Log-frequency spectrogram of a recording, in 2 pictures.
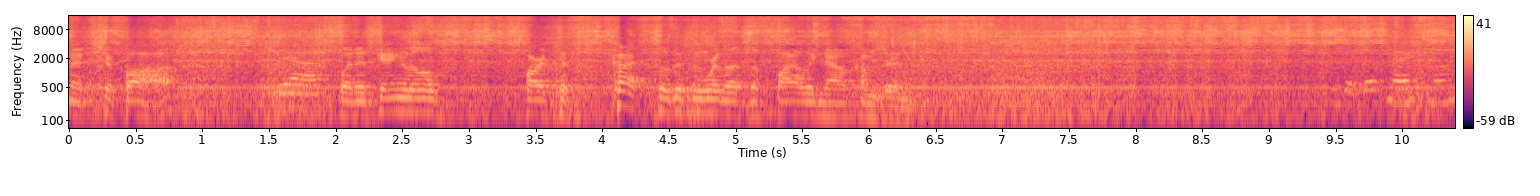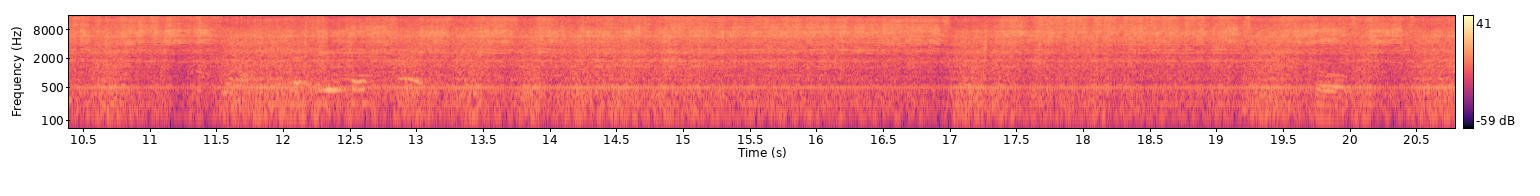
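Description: An electric nail drill whirs steadily as it grinds a toenail.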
